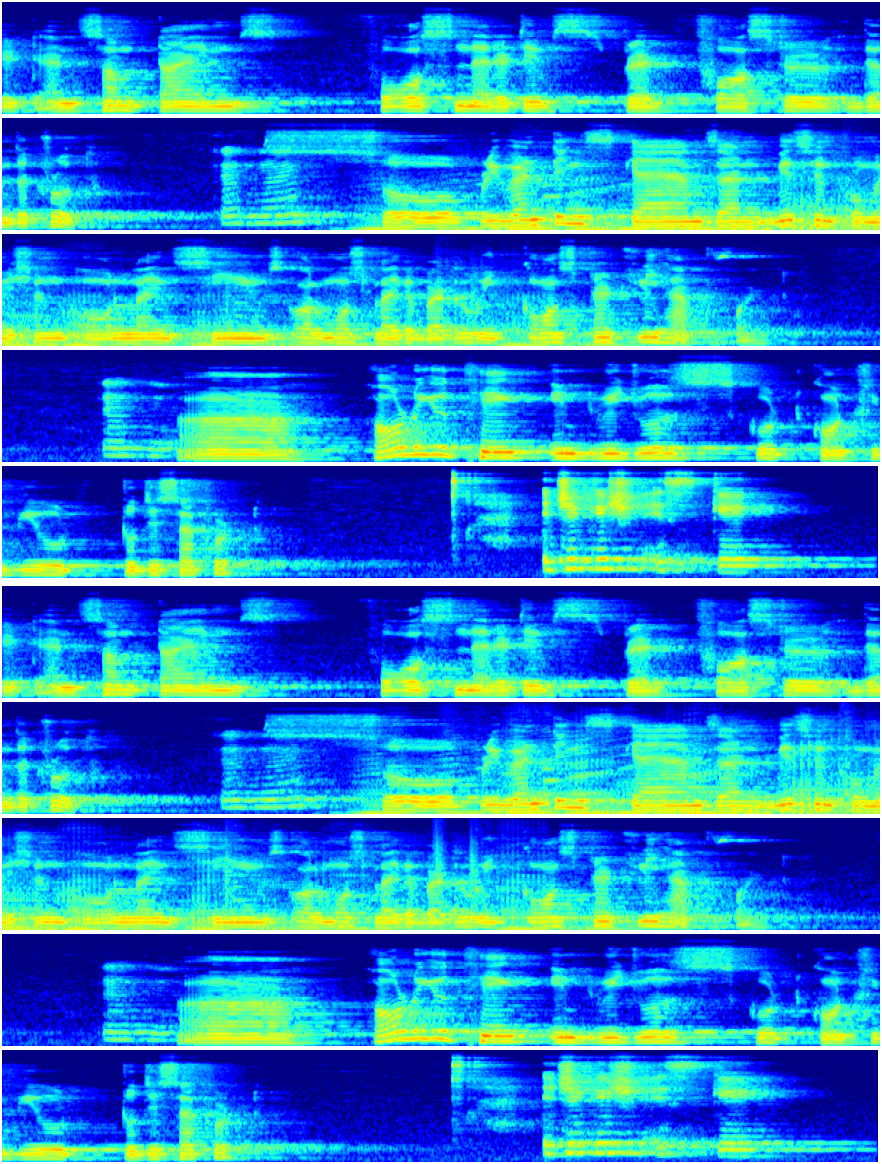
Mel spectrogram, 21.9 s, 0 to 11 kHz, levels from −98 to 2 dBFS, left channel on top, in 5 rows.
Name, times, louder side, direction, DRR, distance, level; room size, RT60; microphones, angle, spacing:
voice 1, 0.0-1.4 1.9-4.9 5.7-12.6 14.1-14.7 15.0-18.8, left 1 dB, 5° left, 8 dB, 0.5 m, -32 dB
voice 2, 5.5-5.9 13.7-14.1 19.8-21.3, left 4 dB, 45° left, 5 dB, 1.9 m, -35 dB
sound 1, 6.1-11.9, right 1 dB, 90° right, 2.1 m, -40 dB
18.0 x 13.5 x 4.0 m, 1.4 s
head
